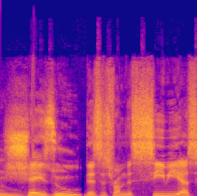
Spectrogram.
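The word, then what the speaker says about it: Chez Xue: CHEZ is Shay. Shay. I think it's Shezu. XUE. Zoo. Yeah. So Shezu.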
